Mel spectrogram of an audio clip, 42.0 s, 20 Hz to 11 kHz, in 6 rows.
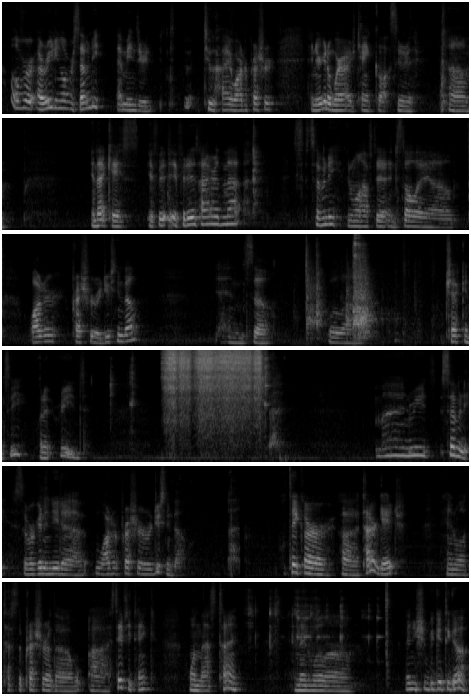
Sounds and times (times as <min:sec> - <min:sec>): Inside, small room: 0:00.0 - 0:42.0
Speech: 0:00.1 - 0:07.2, 0:08.3 - 0:10.6, 0:11.4 - 0:13.8, 0:14.4 - 0:16.1, 0:17.2 - 0:18.1, 0:18.9 - 0:19.5, 0:20.6 - 0:22.4, 0:26.6 - 0:30.8, 0:32.2 - 0:38.7, 0:39.4 - 0:40.4, 0:41.0 - 0:42.0.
